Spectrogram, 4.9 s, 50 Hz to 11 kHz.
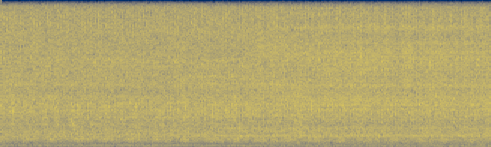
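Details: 3.3L Dodge Caravan in park: thin, steady high squeak over a hissy whir that speeds up with revs, heard even with the hood closed; alternator had a wiggle, pointing to a worn alternator bearing.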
